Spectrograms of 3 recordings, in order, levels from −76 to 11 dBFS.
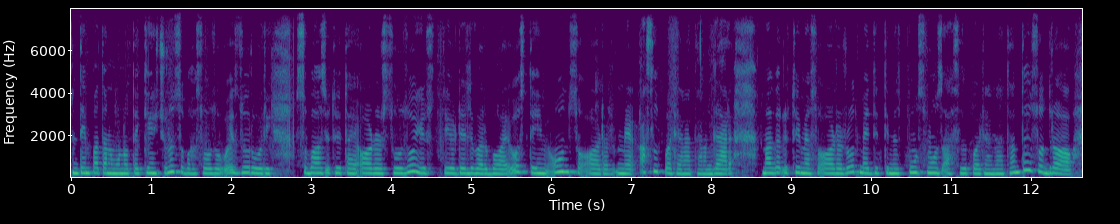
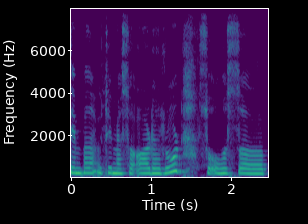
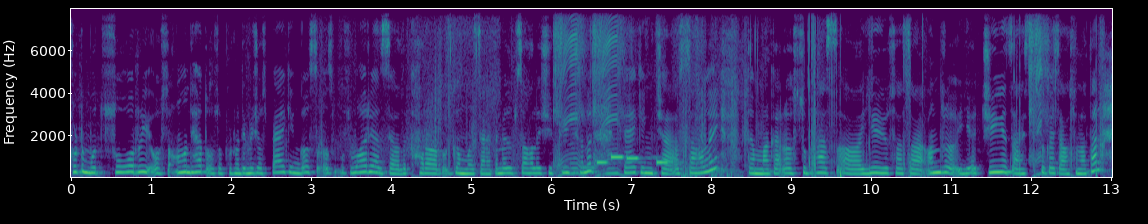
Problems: background sounds at intervals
